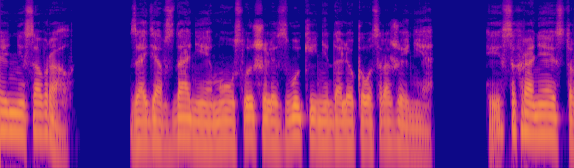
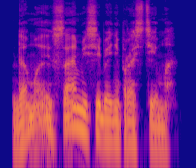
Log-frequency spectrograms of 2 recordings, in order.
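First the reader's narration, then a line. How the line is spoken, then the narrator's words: Vexed sigh, then command. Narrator (Russian): с досады вздохнул я и скомандовал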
